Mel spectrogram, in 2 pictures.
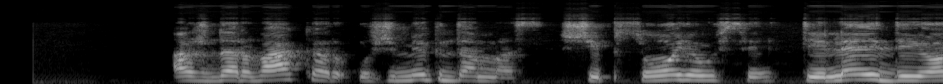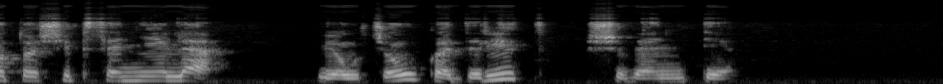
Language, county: Lithuanian, Tauragė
